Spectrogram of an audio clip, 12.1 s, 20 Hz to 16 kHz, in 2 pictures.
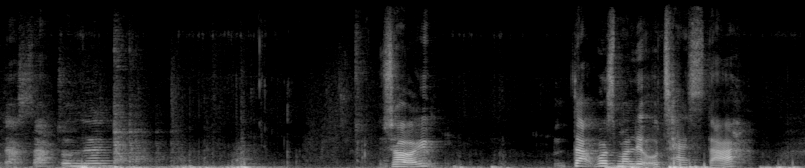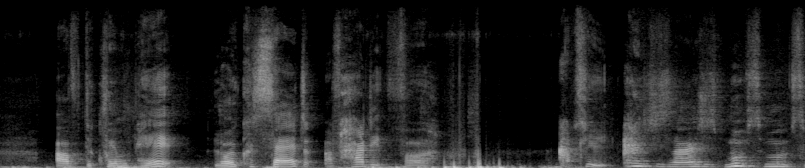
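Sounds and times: dull low thumps: 0:00.5 - 0:02.1, 0:03.3 - 0:07.2, 0:08.0 - 0:10.3.

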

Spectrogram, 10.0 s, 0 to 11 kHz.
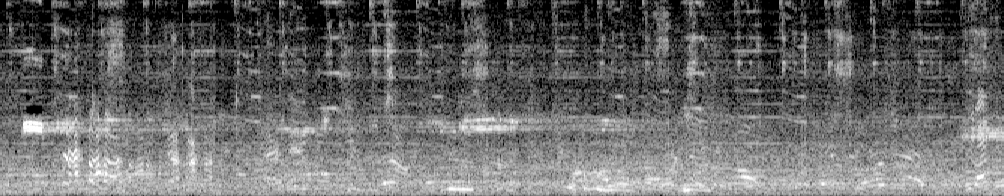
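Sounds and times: referee's whistle blast: 0:00.2 - 0:00.6.

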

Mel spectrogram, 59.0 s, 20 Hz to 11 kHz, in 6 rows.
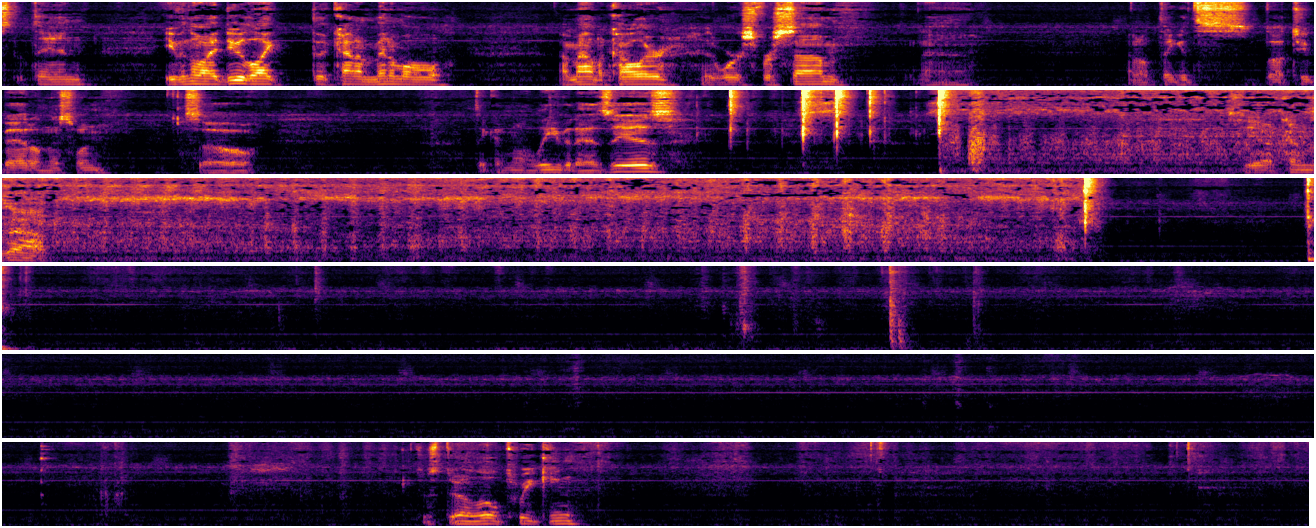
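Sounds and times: faint room hum: 0:00.0 - 0:59.0
electric air blower rushing: 0:16.8 - 0:28.0.

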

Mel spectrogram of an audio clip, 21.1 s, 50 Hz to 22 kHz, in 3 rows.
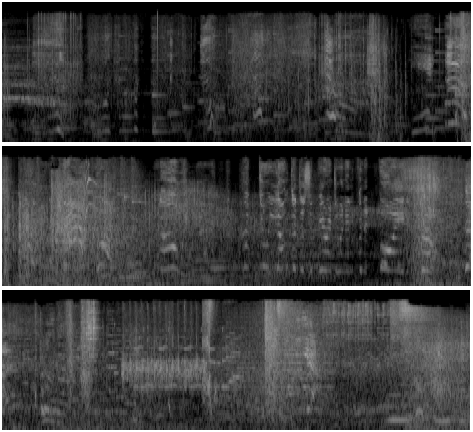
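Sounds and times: cartoon background music: 0:00.0 - 0:21.0.

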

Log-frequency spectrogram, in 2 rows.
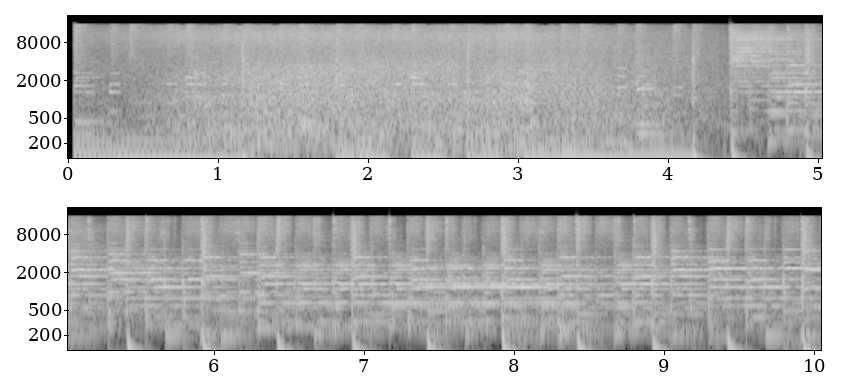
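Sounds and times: music with deep bass notes: 0:00.0 - 0:10.0
ocean surf washing on beach: 0:00.5 - 0:04.5.

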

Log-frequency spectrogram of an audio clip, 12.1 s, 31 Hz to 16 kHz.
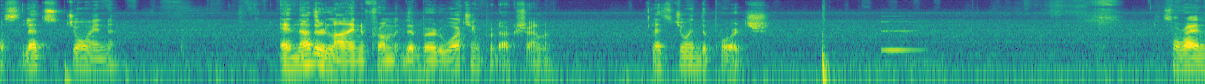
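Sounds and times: short electronic beep: 0:08.8 - 0:09.4.

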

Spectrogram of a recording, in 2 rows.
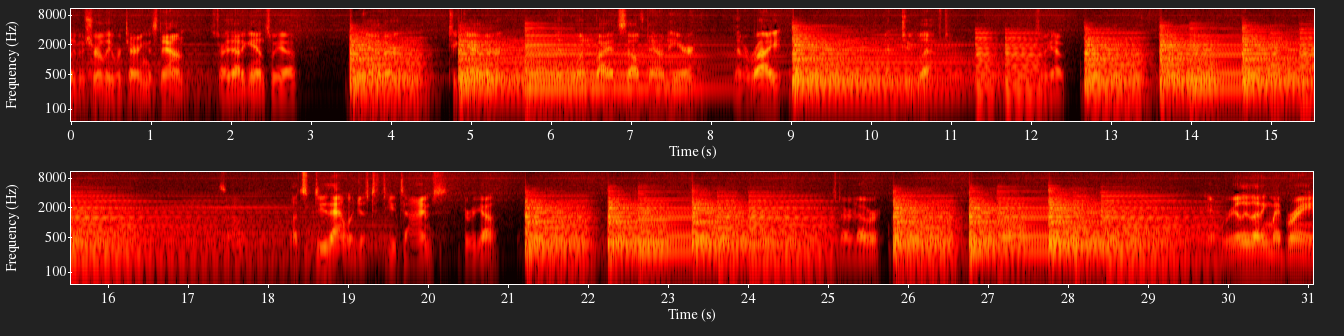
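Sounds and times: piano chords and bass notes: 0:00.0 - 0:02.2, 0:03.4 - 0:19.7, 0:21.2 - 0:30.7.

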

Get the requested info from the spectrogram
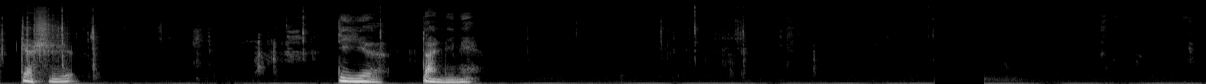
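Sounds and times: paper rustling: 0:00.0 - 0:04.2, 0:06.5 - 0:09.3.

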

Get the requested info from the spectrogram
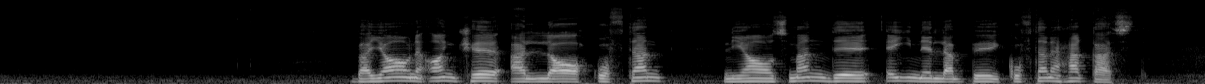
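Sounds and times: low room hiss: 0:00.0 - 0:12.0
faint clicks: 0:02.3 - 0:02.6.

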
